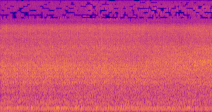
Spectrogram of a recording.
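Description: Truck engine idling steadily, heard from inside the cab as a low, even hum under a constant rush of noise.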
